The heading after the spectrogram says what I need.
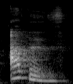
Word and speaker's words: others: It feels great to help others. Others. Esta O se pronuncia como una A.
